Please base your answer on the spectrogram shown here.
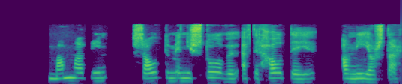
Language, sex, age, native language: Icelandic, female, 20-29, Icelandic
